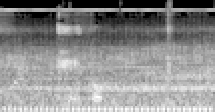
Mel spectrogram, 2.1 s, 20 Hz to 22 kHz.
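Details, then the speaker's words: Yamaha Aerox version 1 scooter showing check engine error 37 (ISC): fast, even chugging at a raised idle that won't settle down; idle speed control needs recalibration. "check engine error 37 ang malimit ng problema naan ay er 37 isc 5 kailangan na i calibrate yan aerox"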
